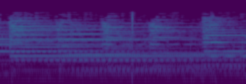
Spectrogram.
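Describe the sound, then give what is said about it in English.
Church bells peal continuously at midnight on Christmas, their overlapping tones blending into a dense, sustained wash of ringing with a few brighter strikes standing out, heard alone without any voices. “Listen, the bells. Midnight. It's Christmas.”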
